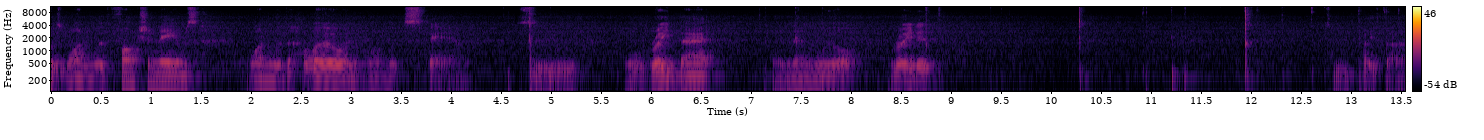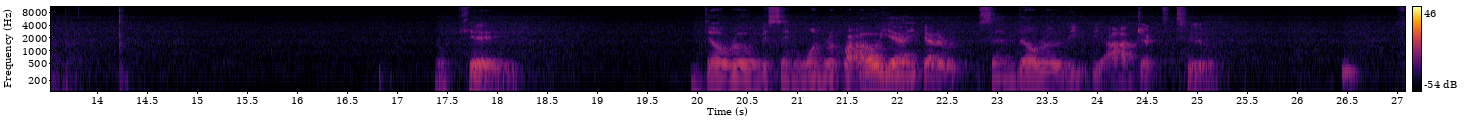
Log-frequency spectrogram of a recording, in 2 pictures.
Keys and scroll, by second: 4.7 shift+;, 5.6 shift+w, 6.3 shift+w, 7.4 shift+;, 7.8 shift+w, 8.7 space, 9.4 BackSpace, 10.2 Return, 10.9 shift+Return, 11.2-14.1 typing, 14.2 Return, 24.8 q, 26.3 Down.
